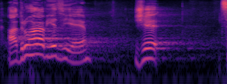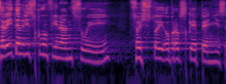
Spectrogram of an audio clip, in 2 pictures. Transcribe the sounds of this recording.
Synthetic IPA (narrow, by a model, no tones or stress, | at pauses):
ʔad̪ɾuɦaːvjɛt͡sjɛ | ʒɛ | t͡sɛliːt̪ɛnviːskumfinant͡suji | t͡soʃst̪ojiːʔo̞bɾofskɛːpɛɲiːzɛ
